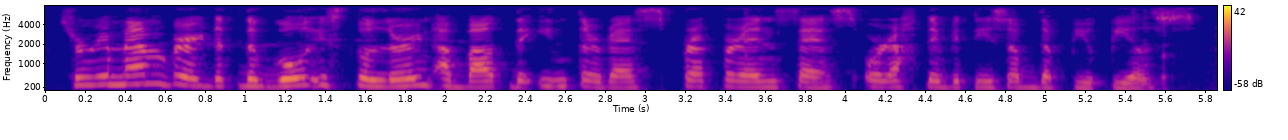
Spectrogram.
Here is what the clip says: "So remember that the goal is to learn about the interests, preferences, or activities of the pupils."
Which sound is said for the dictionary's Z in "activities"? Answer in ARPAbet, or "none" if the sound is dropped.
S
